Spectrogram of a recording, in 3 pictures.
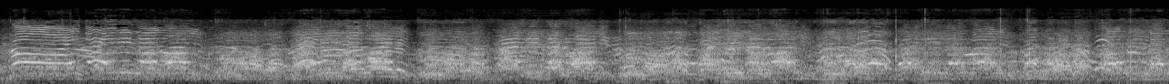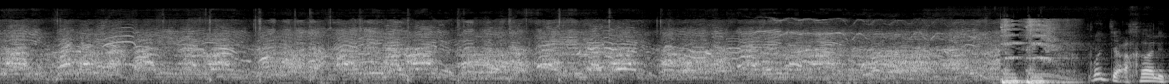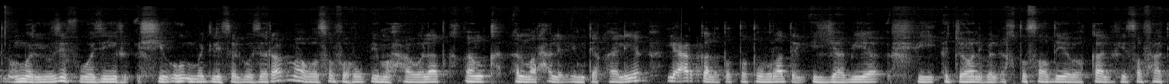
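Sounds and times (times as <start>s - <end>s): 
protesting students chanting slogans: 0.0s - 22.6s
speech: 22.7s - 35.0s.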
